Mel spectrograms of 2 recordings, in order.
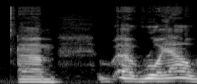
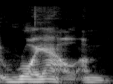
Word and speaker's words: Royal: Royale, when he first, sorry, I keep pronouncing it Royale. You know, because I've seen Pulp Fiction so many times that every time the word Royal comes along, I want to pronounce it Royale. For those of you who get the reference, so Royal, Emerson Royal. I thought it was Royale. I've always been saying it Royale. I've always said Royale as well, but someone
